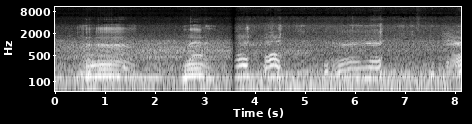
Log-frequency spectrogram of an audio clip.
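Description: A tiger gives low, rough, moaning calls that rise and fall, repeated in short bursts.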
